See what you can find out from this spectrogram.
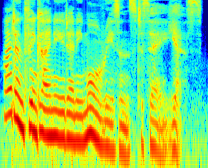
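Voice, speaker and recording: A woman's voice: on the low side, sing-song, moderate pace, creaky, dark tone, breathy edge, no room sound, heavily acted. A woman playing a guarded, matter-of-fact alliance commander in a video game. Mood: cool, businesslike.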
